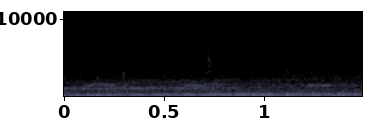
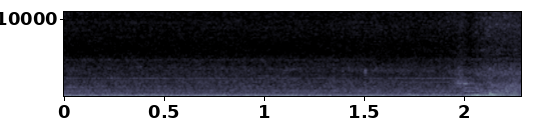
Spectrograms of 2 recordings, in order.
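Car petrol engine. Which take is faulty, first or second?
first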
